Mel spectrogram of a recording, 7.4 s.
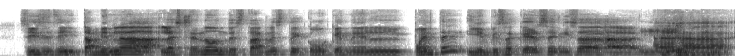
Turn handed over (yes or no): yes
